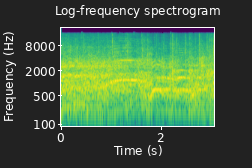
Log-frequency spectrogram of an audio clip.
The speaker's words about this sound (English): They're cheering.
